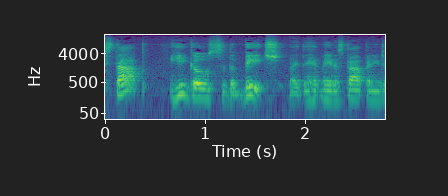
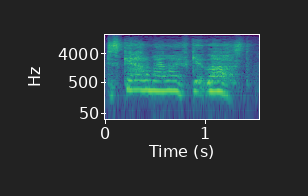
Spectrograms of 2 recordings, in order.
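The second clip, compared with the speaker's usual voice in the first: acted angry dismissal; 10 semitones higher than usual. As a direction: send her away in mock anger. Acts out man sending her away.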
